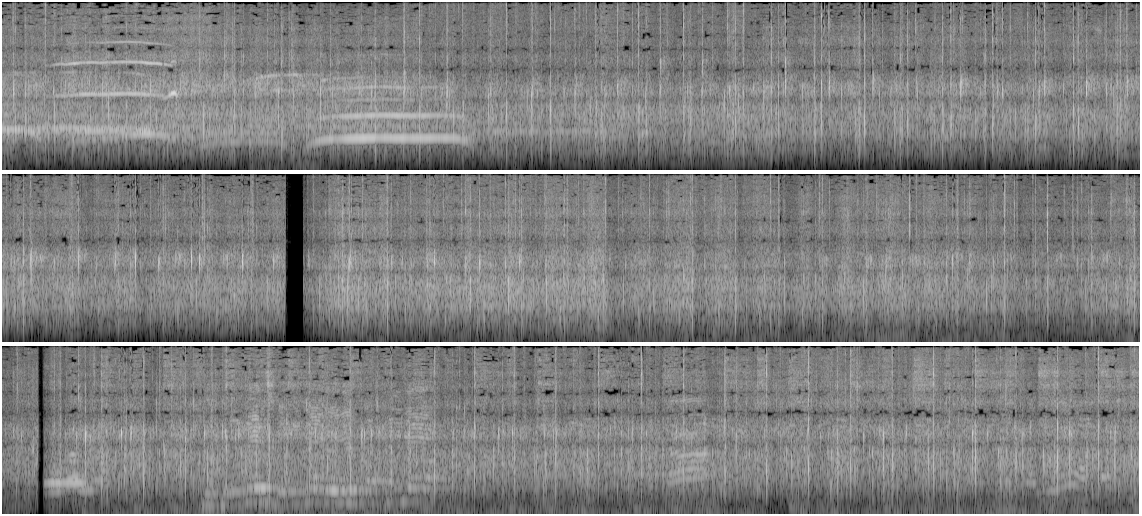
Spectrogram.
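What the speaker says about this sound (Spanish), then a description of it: "les pido un muy fuerte aplauso para Gianluca" Loud, sustained audience applause fills a theatre in Tigre, a dense steady wash of clapping across the whole stretch with scattered voices and a brief dip midway.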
